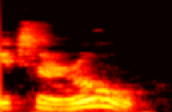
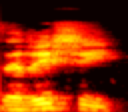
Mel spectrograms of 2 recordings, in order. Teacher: people started speaking Ru vowel as Ri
